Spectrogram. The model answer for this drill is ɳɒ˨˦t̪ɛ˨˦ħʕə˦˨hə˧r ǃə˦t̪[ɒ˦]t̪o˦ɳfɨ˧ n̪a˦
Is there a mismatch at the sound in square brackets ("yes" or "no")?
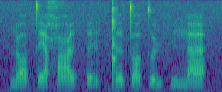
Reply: no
